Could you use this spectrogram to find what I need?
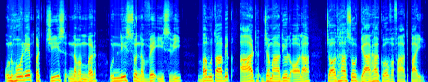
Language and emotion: Urdu, neutral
